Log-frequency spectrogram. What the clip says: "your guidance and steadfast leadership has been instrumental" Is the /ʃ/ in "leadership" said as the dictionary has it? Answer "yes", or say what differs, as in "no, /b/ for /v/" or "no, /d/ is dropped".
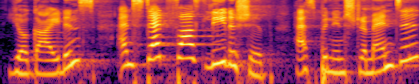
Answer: yes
